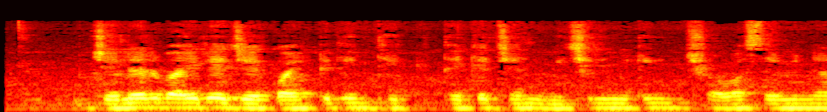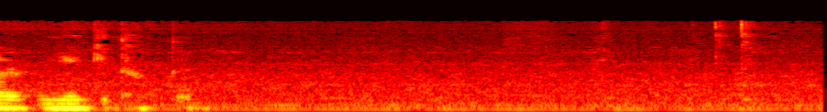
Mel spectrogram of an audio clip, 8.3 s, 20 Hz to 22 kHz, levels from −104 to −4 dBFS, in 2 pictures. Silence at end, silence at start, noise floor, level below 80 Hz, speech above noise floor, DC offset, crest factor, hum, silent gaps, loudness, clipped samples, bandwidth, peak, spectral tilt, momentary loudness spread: 0.35 s; 0.1 s; -50 dBFS; -56 dBFS; 27 dB; under 0.1%; 20 dB; none; none; -23 LUFS; under 0.1%; 11.5 kHz; -4 dBFS; -5.5 dB/octave; 24 LU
